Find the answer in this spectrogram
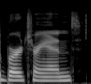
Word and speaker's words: Bertrand: I say Bertrand.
